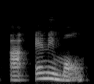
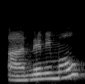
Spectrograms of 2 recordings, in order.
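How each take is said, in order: First: A short break separates the two vowels. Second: The words run together without a break. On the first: The speaker calls it wrong. "estas son incorrectas" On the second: The speaker calls it right. "suena todo junto"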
